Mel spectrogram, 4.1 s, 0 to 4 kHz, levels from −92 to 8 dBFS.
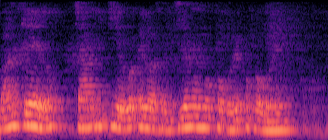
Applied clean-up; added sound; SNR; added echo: none; none; none; reverberation time 0.6 s.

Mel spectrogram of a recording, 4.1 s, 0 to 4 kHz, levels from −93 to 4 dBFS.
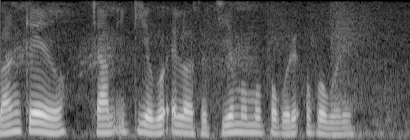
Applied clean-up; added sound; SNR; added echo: none; none; none; none.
